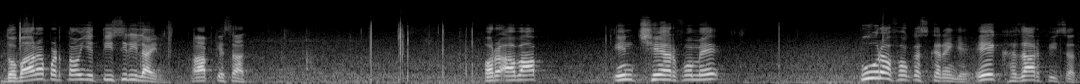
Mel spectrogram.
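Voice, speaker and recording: A man teaching a Quran recitation class, firm and questioning, drawing out recited words slowly. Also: high-pitched, animated, lo-fi sound, a little hiss or hum. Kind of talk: classroom tajweed lesson.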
